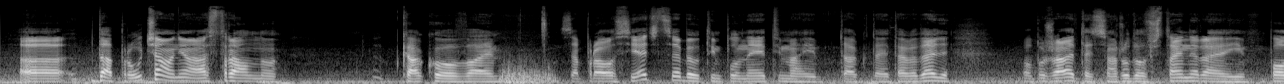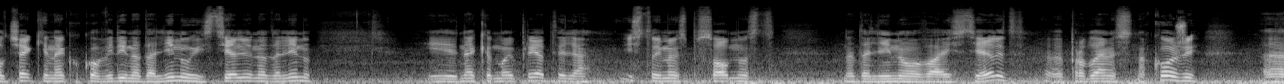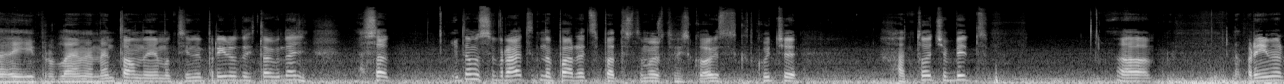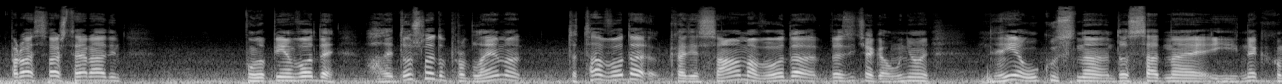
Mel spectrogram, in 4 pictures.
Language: Croatian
